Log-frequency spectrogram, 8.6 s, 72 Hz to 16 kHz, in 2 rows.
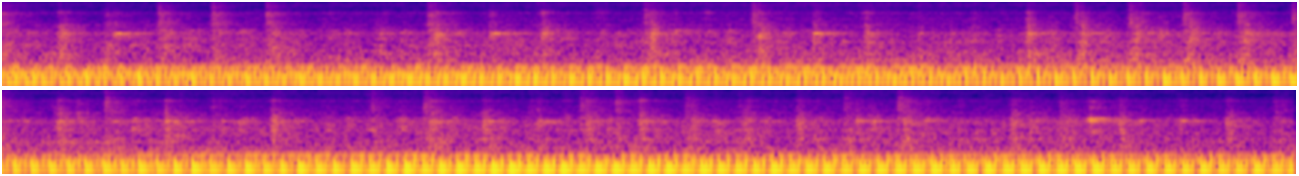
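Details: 2004 Dodge Dakota 3.7 V6 running 10W30 full synthetic, oil pressure dropping after shop repair following a wreck: deep, heavy knock about three per second at idle; horrible rod knock.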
